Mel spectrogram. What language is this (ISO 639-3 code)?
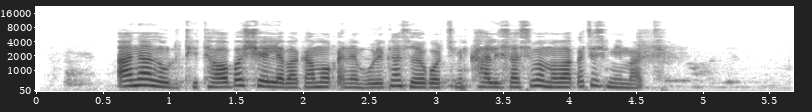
kat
